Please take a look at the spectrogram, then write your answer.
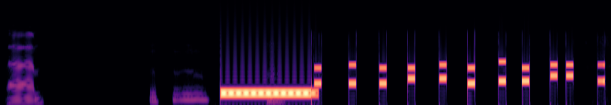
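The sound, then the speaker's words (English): A couple of brief vocal sounds, then a steady telephone dial tone followed by a quick, evenly spaced run of about a dozen touch-tone dialing beeps as a man phones his wife, clear. “I'm going to get my wife on the phone for this one.”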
